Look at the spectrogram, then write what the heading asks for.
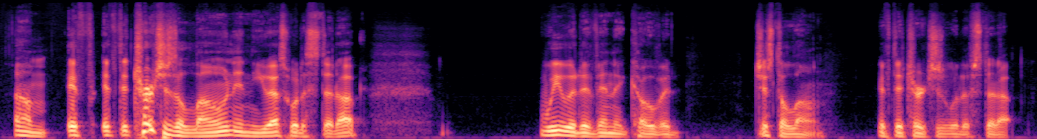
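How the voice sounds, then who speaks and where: Animated in tone, a man with an American accent speaks in a fairly low pitch at a fairly quick pace with lively intonation and long, frequent pauses, on a very clean, dry, close recording with no echo and a silent background. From Texas. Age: 40s. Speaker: activist pastor. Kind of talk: podcast interview.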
